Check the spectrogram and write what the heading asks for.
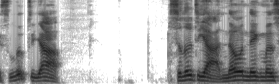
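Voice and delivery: normal talking voice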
